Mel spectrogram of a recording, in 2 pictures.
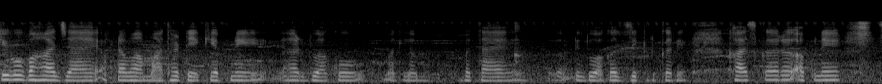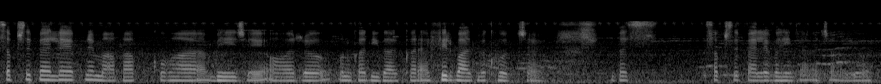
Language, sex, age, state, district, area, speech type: Urdu, female, 18-30, Uttar Pradesh, Gautam Buddha Nagar, urban, spontaneous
